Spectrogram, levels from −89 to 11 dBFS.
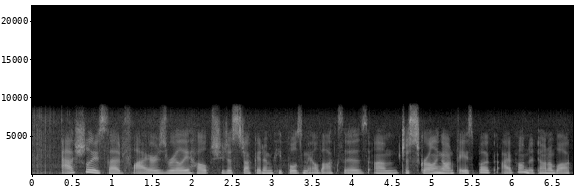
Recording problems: high frequencies cut off; noticeable; nothing above 8 kHz
hiss; faint; throughout; 25 dB below the speech

